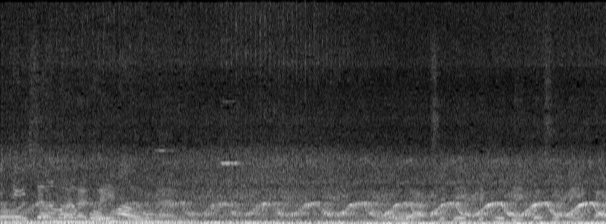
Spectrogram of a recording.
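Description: An ambulance siren wails in steady rising and falling sweeps as it arrives at a road accident at a street corner. Traffic rumbles underneath, and a brief voice is heard early on.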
